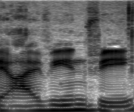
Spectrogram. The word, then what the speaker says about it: IV&V: this is a mouthful that's why we just say ivnv yep every now and then you'll see here somebody pronounce it NASA four and five because on the side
